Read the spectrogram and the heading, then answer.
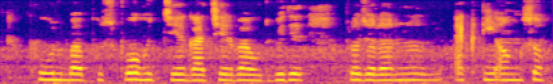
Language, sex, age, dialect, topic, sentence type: Bengali, female, 25-30, Jharkhandi, agriculture, statement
